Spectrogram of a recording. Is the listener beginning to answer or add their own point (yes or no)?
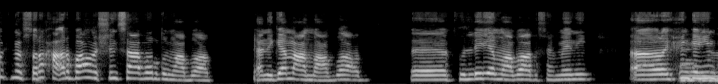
no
